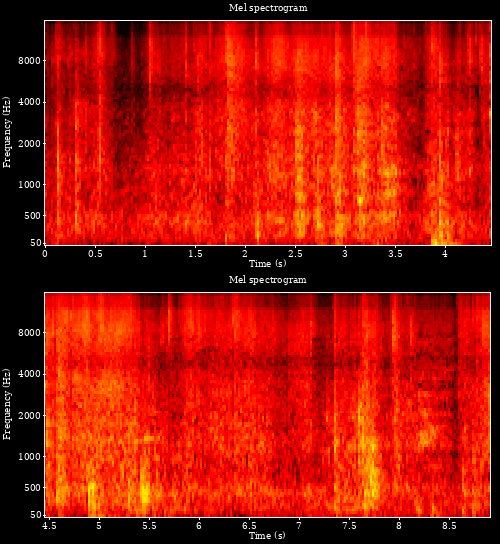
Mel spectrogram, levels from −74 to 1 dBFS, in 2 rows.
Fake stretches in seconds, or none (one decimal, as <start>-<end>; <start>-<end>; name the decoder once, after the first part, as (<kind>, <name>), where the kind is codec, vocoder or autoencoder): 6.6-7.3 (autoencoder, DAC-VAE)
